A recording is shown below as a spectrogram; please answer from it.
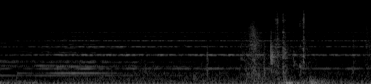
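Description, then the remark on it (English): Heavy glass doors at a clinic entrance are pushed open with a short scraping rush and a dull thunk near the end, set against a steady electrical hum. “She pushes back the heavy glass doors and immediately notices that Meyer is not in her bed”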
